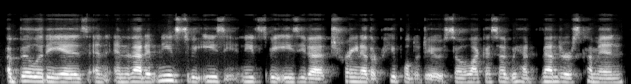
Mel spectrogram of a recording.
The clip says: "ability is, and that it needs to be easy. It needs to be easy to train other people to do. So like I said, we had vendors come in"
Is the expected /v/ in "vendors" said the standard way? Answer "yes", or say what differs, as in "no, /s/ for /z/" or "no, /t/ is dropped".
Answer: yes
